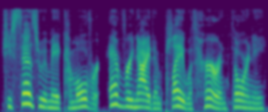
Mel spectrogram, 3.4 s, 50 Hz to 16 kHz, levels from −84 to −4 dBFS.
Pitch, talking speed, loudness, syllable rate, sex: 215 Hz, 250 wpm, -20 LUFS, 5.8 syllables/s, female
